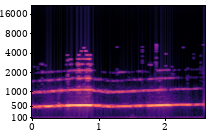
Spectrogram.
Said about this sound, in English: Remember that program of May 21st? The ambulance rushing toward a tumble-down...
